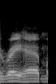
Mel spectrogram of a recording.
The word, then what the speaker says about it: Rahab: Likewise was not Rahab, however you want to pronounce it. I'll say Rahab. Most people say it that way.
